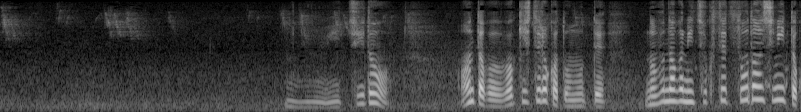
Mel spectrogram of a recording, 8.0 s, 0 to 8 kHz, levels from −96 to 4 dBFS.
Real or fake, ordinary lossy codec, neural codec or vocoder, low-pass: real; none; none; none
